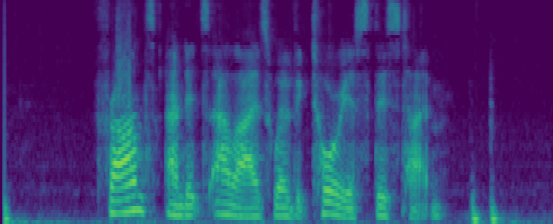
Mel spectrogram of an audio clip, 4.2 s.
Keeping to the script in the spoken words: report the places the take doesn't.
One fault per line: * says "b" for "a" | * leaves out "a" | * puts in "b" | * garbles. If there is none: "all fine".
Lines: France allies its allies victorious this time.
* says "and" for "allies"
* puts in "were"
